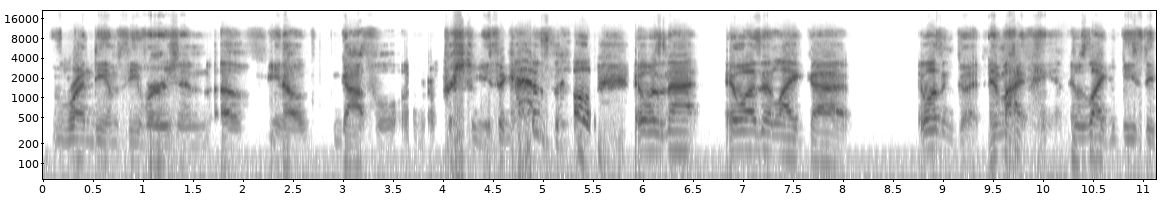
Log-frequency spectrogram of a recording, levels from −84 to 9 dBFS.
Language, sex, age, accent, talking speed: English, male, 30-49, American, 145 wpm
